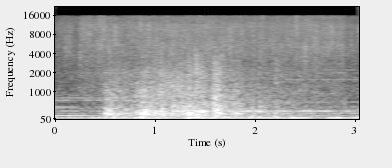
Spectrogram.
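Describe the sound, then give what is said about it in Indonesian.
A deep rumble of thunder, with lightning flashing from the sky, rolls in over steady, heavy rain, swelling loudly after a quieter start and lingering as a low, sustained roar beneath the downpour. “Seiring kilatan cahaya petir dari langit”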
